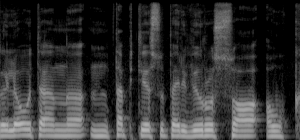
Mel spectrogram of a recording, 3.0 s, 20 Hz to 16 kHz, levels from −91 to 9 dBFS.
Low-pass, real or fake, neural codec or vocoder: 14.4 kHz; real; none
